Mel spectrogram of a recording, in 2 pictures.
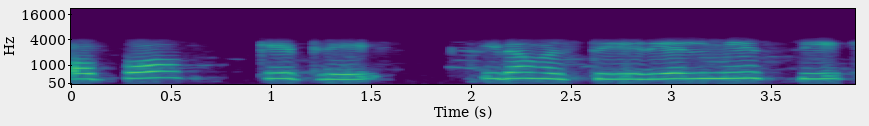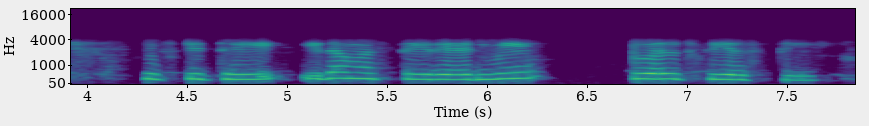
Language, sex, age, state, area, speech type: Sanskrit, female, 18-30, Assam, rural, conversation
